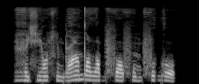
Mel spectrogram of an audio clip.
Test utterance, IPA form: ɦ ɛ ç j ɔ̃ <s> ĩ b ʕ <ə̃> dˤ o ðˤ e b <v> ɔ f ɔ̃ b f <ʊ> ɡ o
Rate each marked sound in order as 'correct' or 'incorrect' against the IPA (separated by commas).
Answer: incorrect, correct, incorrect, correct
